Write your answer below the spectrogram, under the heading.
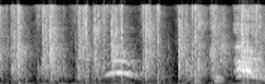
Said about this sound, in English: Y'all round of applause. Yeah. Yep. Let's make her cry. Keep clapping.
